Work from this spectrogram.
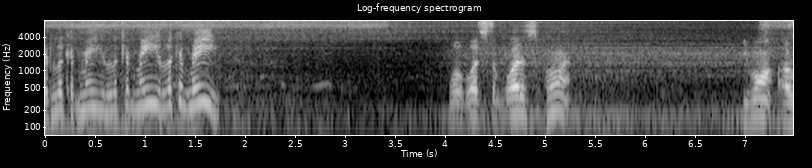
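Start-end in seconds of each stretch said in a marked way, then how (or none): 0.0-1.7 high mock plea, climbing with each repeat; attention seeker. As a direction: beg to be noticed, pitched ever higher. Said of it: "You want somebody to say".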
